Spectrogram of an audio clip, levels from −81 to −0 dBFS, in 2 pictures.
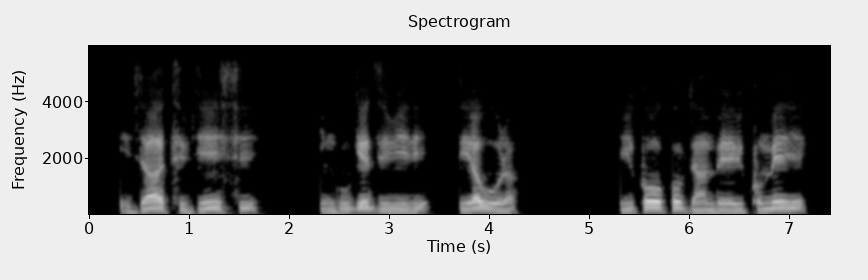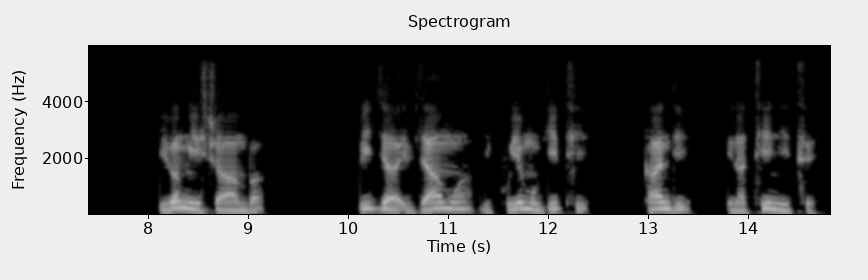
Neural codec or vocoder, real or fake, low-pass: none; real; 5.4 kHz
